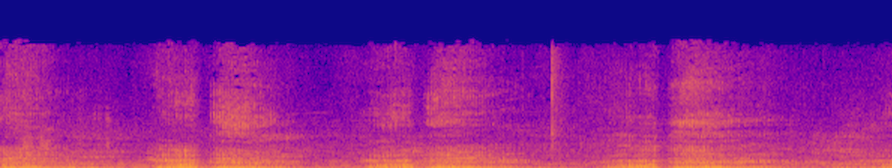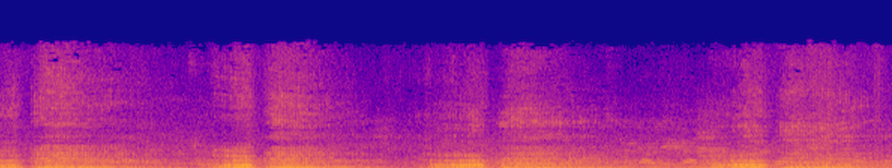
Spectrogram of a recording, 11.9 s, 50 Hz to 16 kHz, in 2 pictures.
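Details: Wild Bengal tigresses, two 17-month-old sisters born in Ranthambore National Park, Rajasthan, India, battling over territory: repeated rough roaring snarls about every 1.5 seconds, some grunting between bursts.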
